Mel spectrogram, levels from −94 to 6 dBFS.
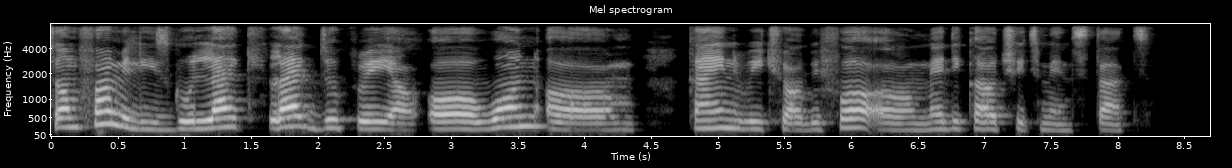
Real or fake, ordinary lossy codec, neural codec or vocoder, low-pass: fake; none; vocoder, 44.1 kHz, 128 mel bands, Pupu-Vocoder; 7.2 kHz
